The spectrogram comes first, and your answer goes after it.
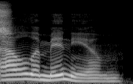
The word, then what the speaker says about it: aluminium: Aluminium. Aluminium. There's something extra about making it on slow mode and then say it. Okay, I'm content. I'm content. Alumina. It's aluminium. Aluminium. You Americans removed the second L.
